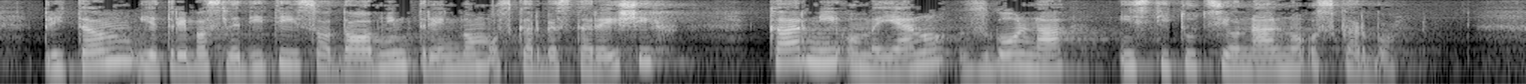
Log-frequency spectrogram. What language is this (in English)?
Slovenian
